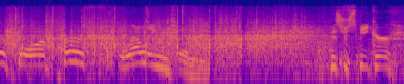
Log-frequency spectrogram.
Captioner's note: applause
